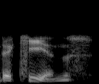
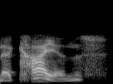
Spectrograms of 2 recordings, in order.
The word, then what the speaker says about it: Achaeans: I've just pronounced it as an E sound, Achaeans, but in the original Greek, it would have been Achaeans, and many scholars will say Achaeans.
